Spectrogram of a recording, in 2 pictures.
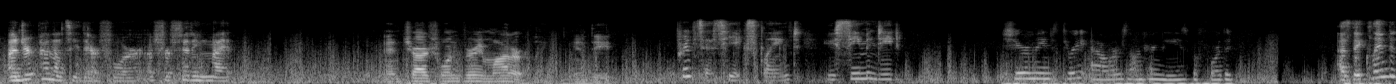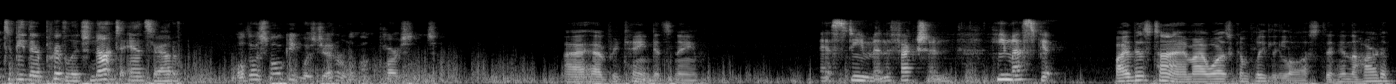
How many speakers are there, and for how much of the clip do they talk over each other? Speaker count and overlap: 6, no overlap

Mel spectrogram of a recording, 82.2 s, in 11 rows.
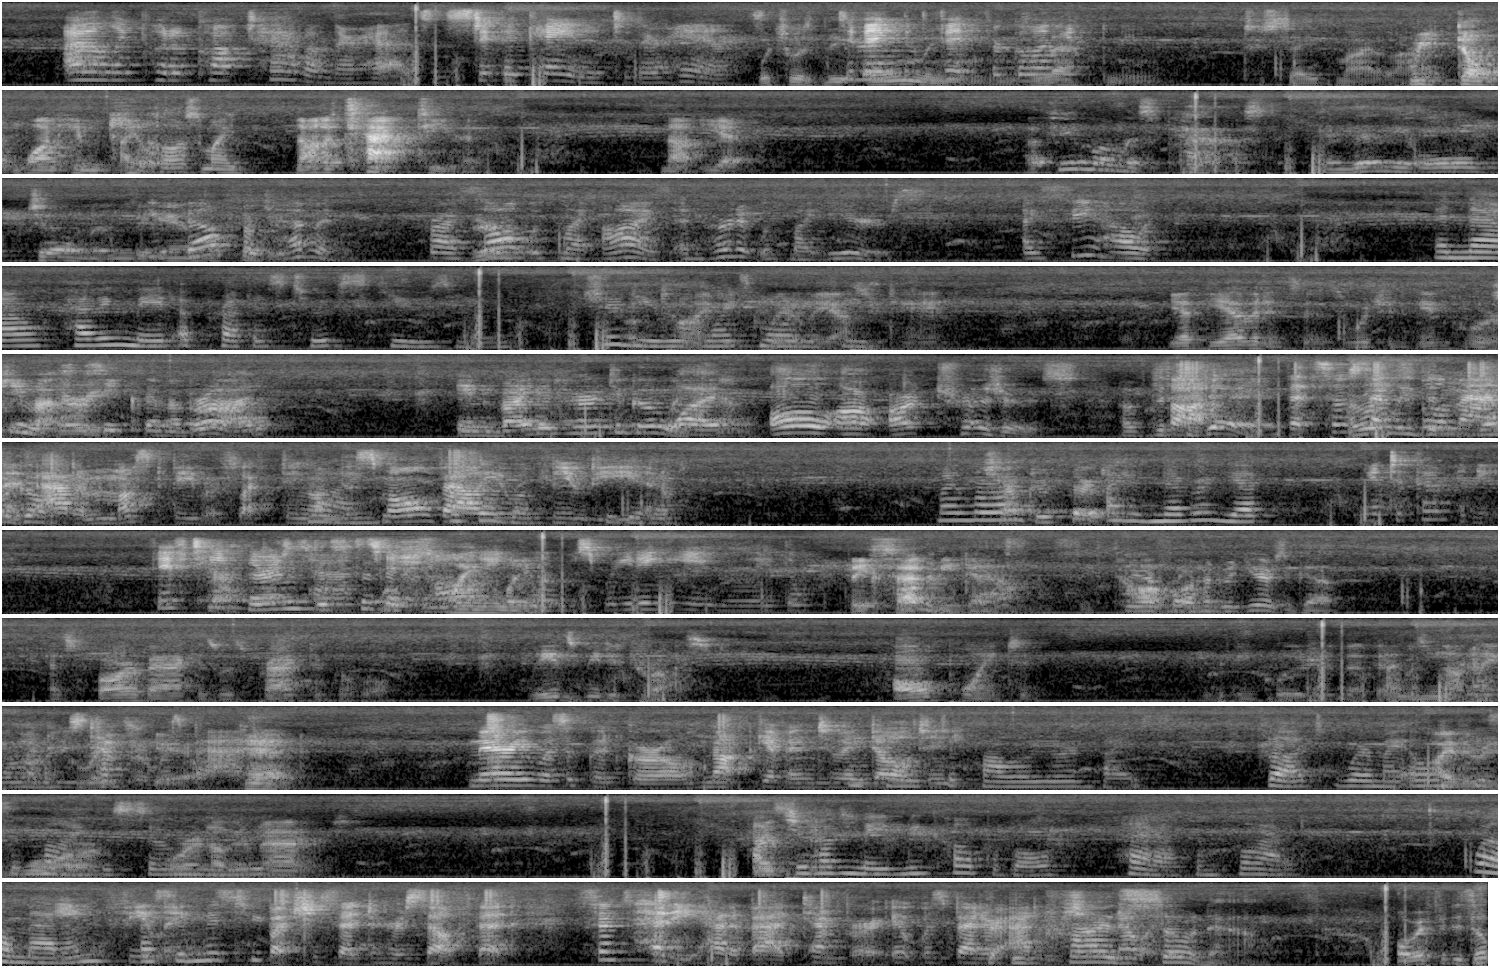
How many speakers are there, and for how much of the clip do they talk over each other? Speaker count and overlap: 10, about 34%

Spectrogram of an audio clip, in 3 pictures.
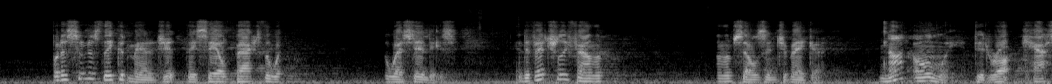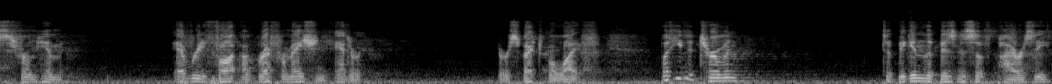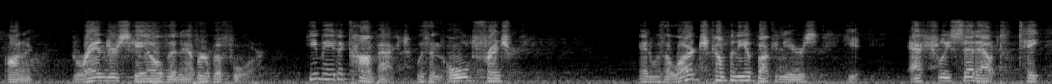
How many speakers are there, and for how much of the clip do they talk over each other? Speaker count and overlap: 1, no overlap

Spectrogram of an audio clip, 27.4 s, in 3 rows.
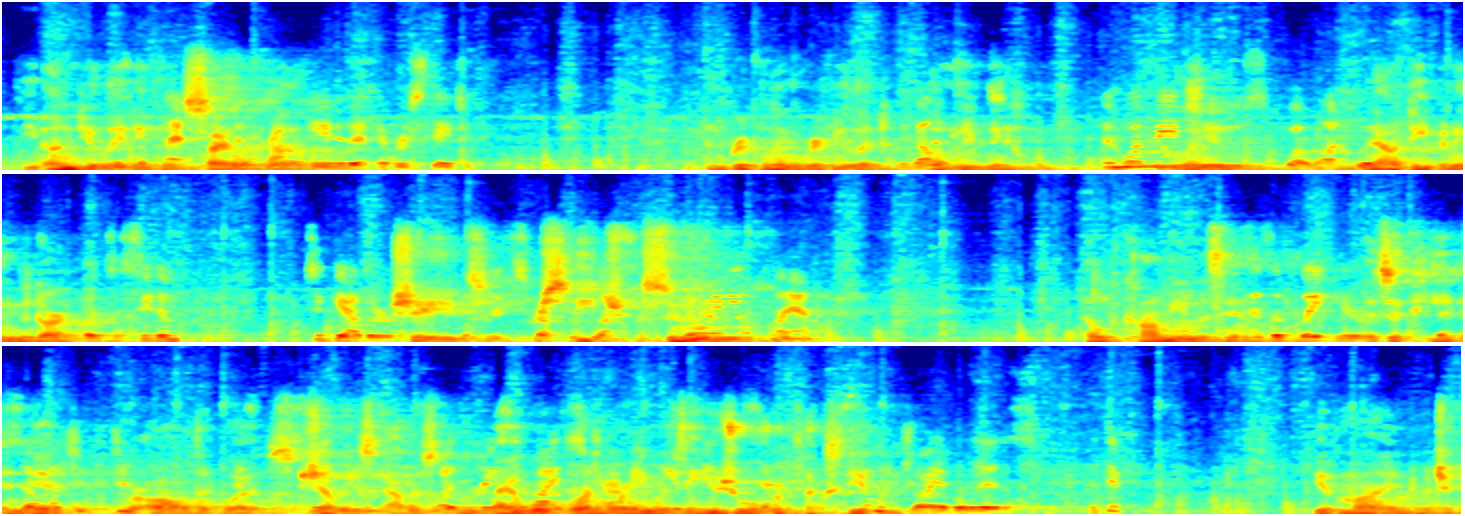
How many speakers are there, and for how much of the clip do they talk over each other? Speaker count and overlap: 2, about 50%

